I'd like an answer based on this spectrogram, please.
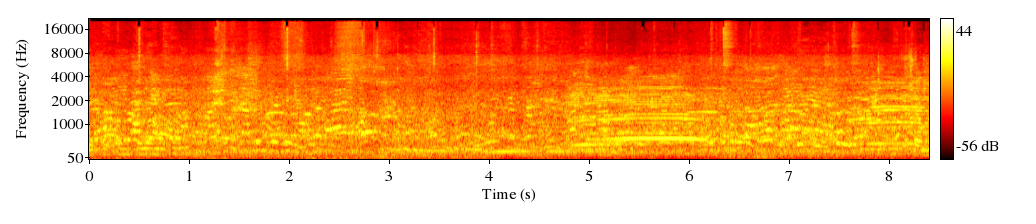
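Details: Dairy cows at the Aftabganj livestock market in Dinajpur, sold with calves; drawn-out low moos rise and fall through steady crowd chatter and bargaining voices, with several overlapping calls around the middle.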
